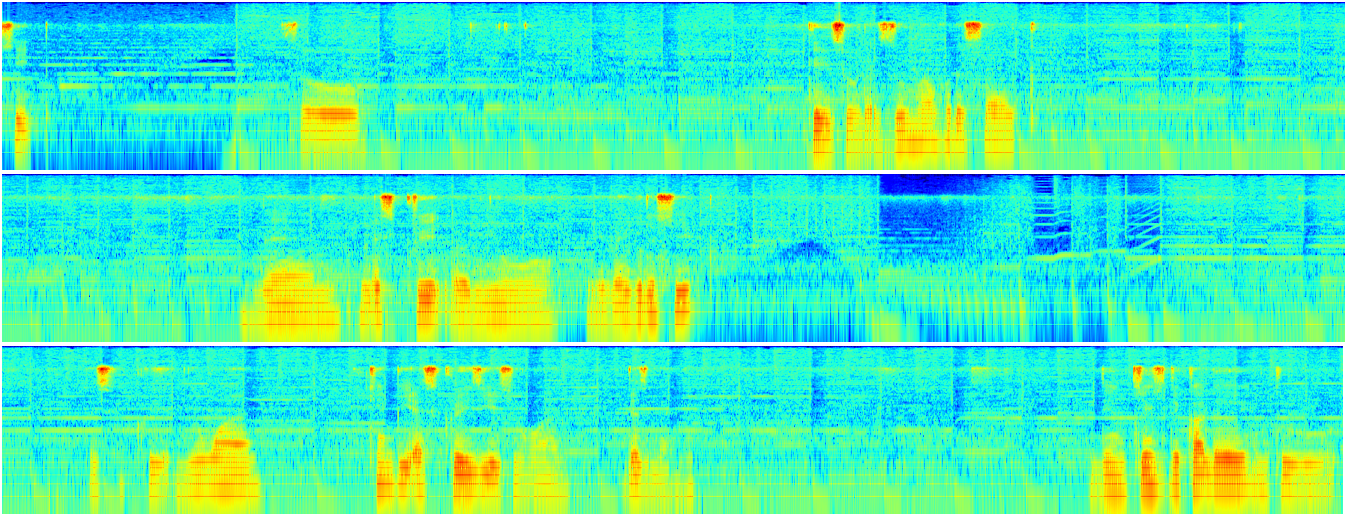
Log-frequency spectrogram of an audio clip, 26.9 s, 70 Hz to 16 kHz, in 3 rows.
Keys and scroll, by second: 3.5 ctrl+z, 3.5 v, 9.5 p, 11.7 ctrl+z, 13.6 g, 26.3-26.8 typing.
